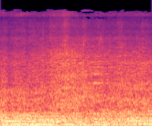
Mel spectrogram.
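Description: City street traffic with a motor vehicle's engine running close by, a steady low hum over road noise.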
